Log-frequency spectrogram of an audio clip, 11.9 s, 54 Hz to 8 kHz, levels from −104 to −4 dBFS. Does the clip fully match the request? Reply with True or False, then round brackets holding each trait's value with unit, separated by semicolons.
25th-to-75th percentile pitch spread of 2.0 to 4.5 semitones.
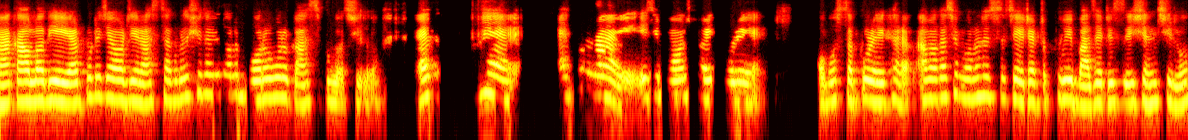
True (2.8 semitones)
